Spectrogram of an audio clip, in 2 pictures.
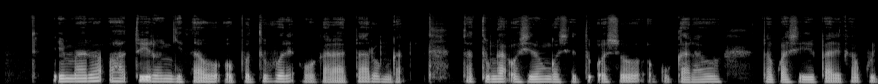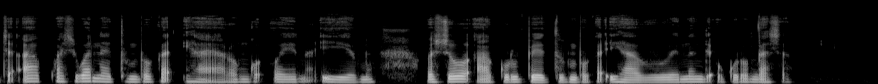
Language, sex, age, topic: Oshiwambo, male, 25-35, finance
